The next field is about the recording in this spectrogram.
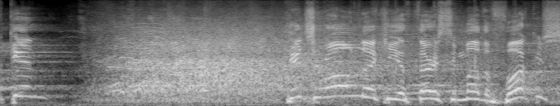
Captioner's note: laughter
